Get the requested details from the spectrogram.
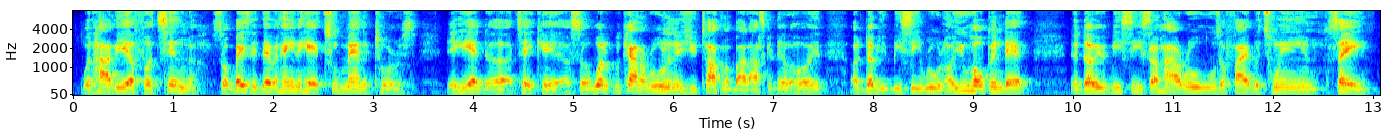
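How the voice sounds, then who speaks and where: A man talking through the latest boxing news in a loose, unscripted way. He rambles, stacks up fillers and restarts, and gives strong opinions as he goes. His voice sits in an ordinary middle range for a man. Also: medium pitch. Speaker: boxing news channel host. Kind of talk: casual boxing news commentary.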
